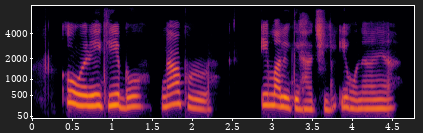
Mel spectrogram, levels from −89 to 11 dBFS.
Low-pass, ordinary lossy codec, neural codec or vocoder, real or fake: none; none; codec, 16 kHz, 2 kbps, X-Codec, HuBERT features, trained on balanced general audio; fake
